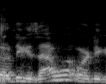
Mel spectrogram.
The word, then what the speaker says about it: Odighizuwa: Did I say that right? Odighizuwa? – Thank you guys for having me on. I appreciate you guys. – Odighizuwa. – First, did I get the name right? – Yeah. You said Odighizuwa. – Odighizuwa. – Okay, good. Perfect.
